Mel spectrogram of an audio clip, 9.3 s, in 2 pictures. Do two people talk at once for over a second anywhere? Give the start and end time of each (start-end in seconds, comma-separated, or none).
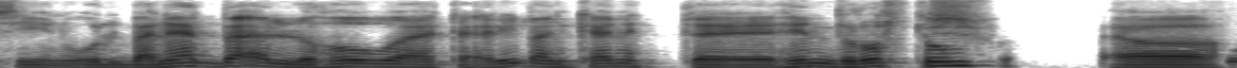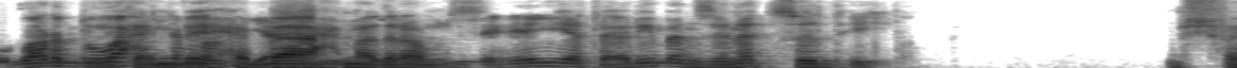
4.6-6.5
